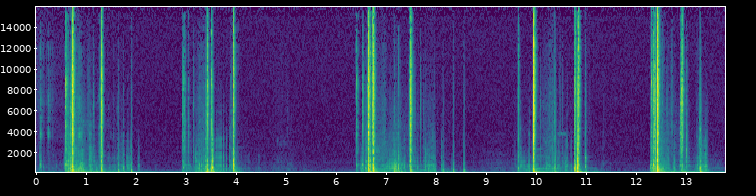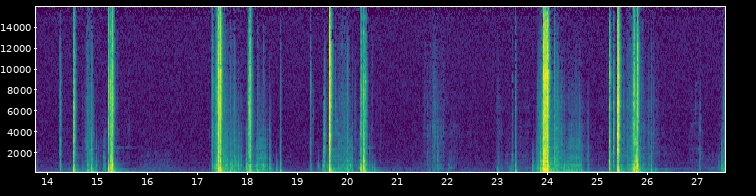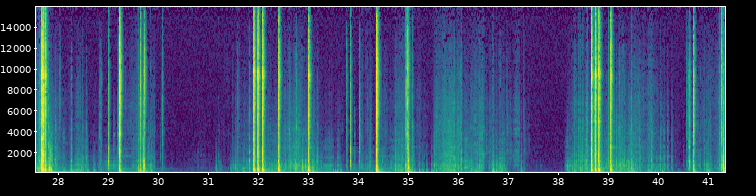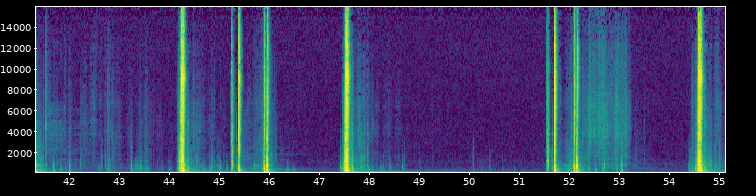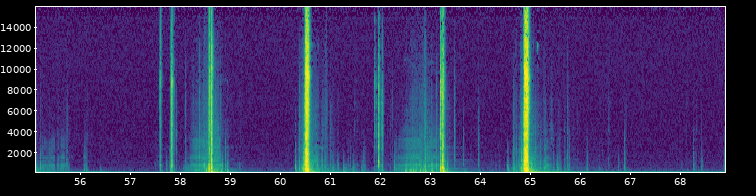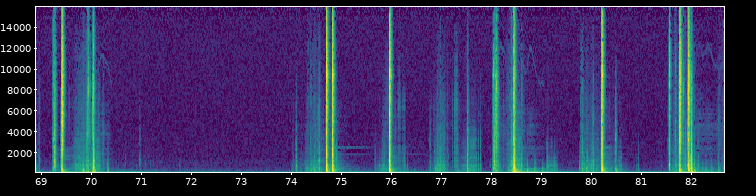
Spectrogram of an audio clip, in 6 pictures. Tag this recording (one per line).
ebrake
handbrake
benz
vroom
dyno
car
dynamometer
engine
e-brake
mercedes
vehicle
